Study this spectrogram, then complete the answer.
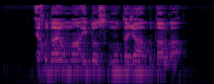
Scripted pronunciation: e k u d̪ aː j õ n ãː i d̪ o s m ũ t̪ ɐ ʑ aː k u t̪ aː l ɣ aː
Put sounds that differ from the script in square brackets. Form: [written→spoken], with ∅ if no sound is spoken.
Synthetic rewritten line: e [k→x] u d̪ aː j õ [n→m] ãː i d̪ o s m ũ t̪ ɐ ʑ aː k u t̪ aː l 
